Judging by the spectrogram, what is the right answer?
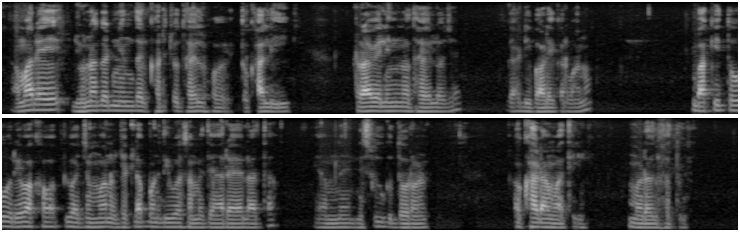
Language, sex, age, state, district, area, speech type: Gujarati, male, 18-30, Gujarat, Morbi, urban, spontaneous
